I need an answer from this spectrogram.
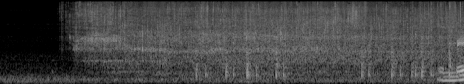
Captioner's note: sizzling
